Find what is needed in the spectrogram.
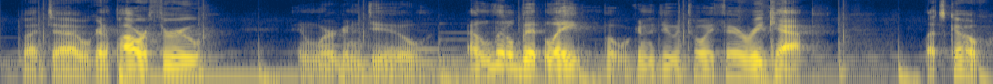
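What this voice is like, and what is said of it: Raspy, congested voice from cold. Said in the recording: “despite this head cold... I'm a bit raspy, I'm a bit short of breath”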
